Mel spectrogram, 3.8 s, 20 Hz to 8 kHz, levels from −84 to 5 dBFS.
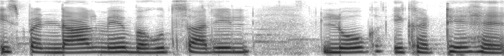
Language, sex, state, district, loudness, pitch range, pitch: Hindi, female, Jharkhand, Deoghar, -13 LUFS, 225-245 Hz, 235 Hz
